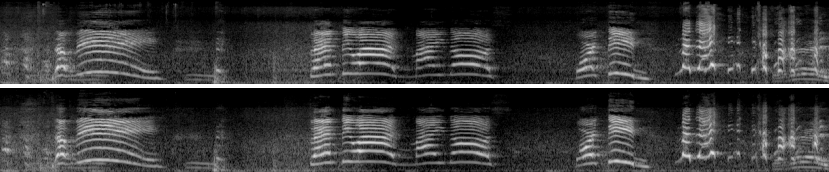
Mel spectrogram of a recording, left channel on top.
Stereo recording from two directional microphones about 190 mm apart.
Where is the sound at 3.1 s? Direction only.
25° right (ahead or behind).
